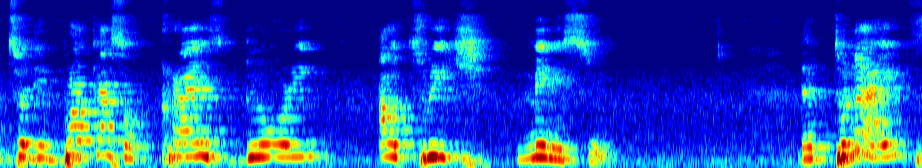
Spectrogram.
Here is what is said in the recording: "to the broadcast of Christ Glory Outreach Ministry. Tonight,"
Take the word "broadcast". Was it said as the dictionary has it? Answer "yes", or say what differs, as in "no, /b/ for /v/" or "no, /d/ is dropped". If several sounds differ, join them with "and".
no, /t/ is dropped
